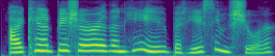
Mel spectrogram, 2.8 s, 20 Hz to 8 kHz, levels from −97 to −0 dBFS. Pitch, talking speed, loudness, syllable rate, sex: 270 Hz, 215 wpm, -14 LUFS, 4.3 syllables/s, female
